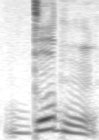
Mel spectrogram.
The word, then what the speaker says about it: didn't: Native speakers often drop the t sound at the end of didn't. So, it sounds more like didn't quite.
